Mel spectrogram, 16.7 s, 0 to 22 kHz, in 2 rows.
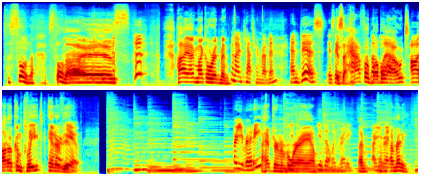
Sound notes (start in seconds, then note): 1.8 laughing; 10.4 gentle guitar music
